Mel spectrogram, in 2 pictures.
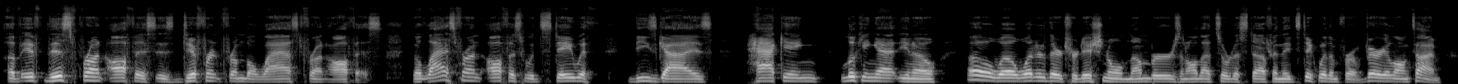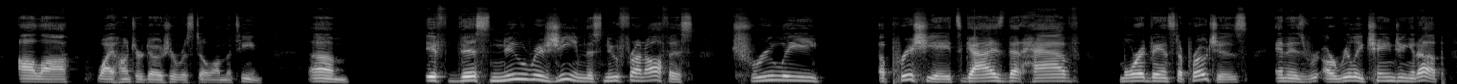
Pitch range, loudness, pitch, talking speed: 130-165 Hz, -23 LUFS, 150 Hz, 170 wpm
